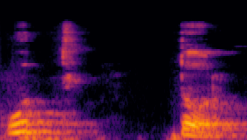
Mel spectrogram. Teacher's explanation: এই যে যুগ্ম ধ্বনিটা রয়েছে তয়ে তয়ে, এটা কিন্তু দুটো দলে ভাগ হয়ে যাচ্ছে, দুটো সিলেবলে ভাগ হয়ে যাচ্ছে। একটা উত, এদিকে একটা রয়ে যাচ্ছে, তো ওদিকে একটা চলে যাচ্ছে। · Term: গুচ্ছধ্বনি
